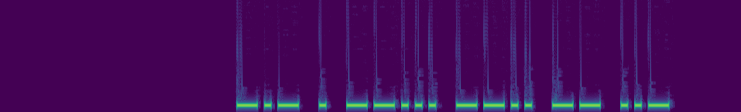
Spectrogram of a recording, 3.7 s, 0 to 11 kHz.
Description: Morse code, heard as a keyed tone, about 36 wpm, 700 Hz. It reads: KE7ZMU
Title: USA Call Signs - 6 Characters - 2x Character Spacing - 35wpm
